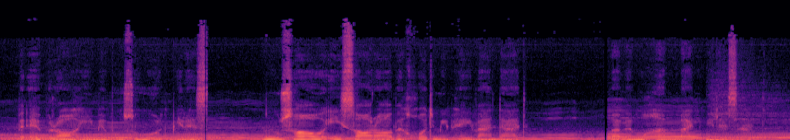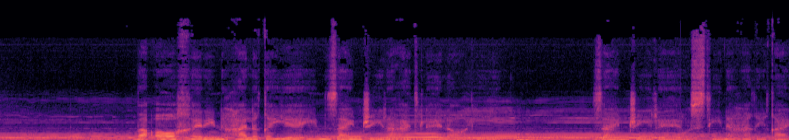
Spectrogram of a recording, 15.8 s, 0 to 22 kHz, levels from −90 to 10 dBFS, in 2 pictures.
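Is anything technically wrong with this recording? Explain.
Yes. There is damaged data in the compressed stream at three points: 2.03 to 2.07 s, 6.04 to 6.08 s, and 14.70 s. Each is very brief, about 40 ms for the first two and shorter for the last. Part of the encoded data there is corrupt. The decoder misreads those frames, loses sync, and hunts for the next valid frame header. The result is a short chirp or blip that cuts across the audio.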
